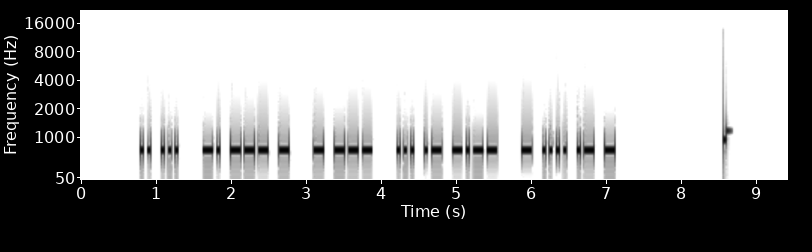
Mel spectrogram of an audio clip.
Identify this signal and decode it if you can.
Morse code, heard as a keyed tone, about 26 wpm, 700 Hz. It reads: IS NOT TO SAY THAT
